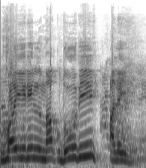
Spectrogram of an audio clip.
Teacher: غین موٹے حروف میں سے ہے، اس کو موٹا تلفظ کرنا ہے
